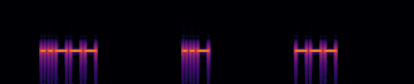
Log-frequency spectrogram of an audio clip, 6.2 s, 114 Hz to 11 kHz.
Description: Morse code, heard as a keyed tone, about 22 wpm, spaced as for 6 wpm, 700 Hz. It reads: 2UO
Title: USA Call Signs - 4 Characters - 8x Character Spacing - 22wpm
